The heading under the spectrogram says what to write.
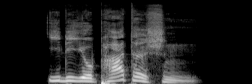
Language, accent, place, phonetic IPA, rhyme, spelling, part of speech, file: German, Germany, Berlin, [idi̯oˈpaːtɪʃn̩], -aːtɪʃn̩, idiopathischen, adjective, De-idiopathischen.ogg
- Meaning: inflection of idiopathisch: 1. strong genitive masculine/neuter singular 2. weak/mixed genitive/dative all-gender singular 3. strong/weak/mixed accusative masculine singular 4. strong dative plural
